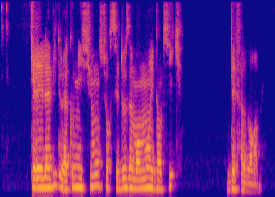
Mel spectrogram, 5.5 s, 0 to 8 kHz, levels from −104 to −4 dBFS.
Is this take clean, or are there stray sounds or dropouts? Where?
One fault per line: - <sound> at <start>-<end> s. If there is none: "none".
none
